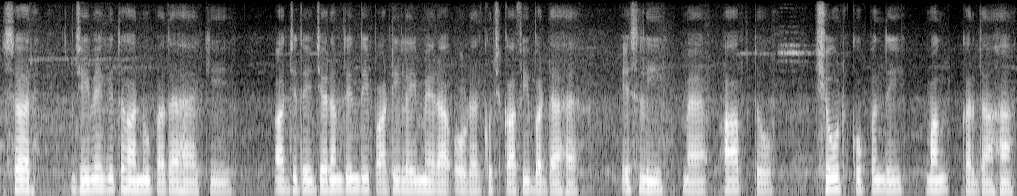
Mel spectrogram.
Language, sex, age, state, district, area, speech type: Punjabi, male, 18-30, Punjab, Pathankot, urban, spontaneous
